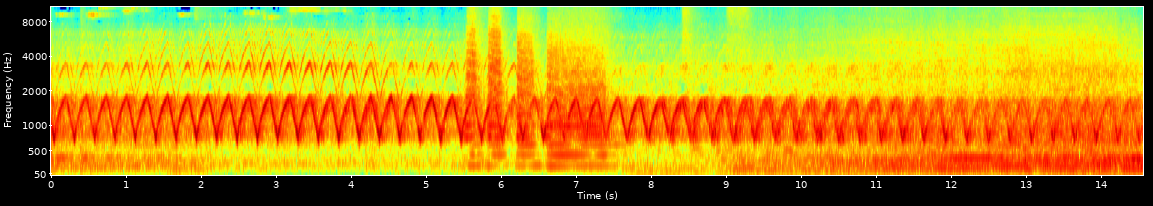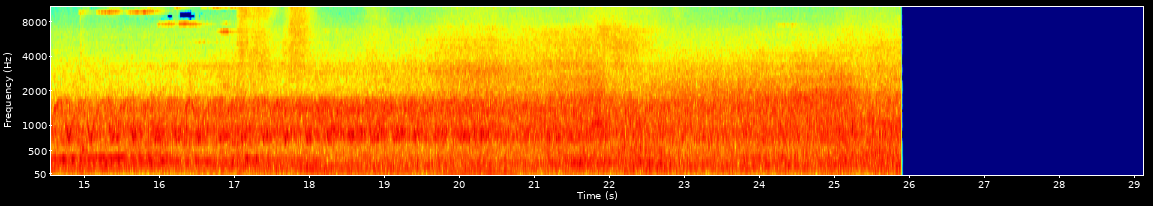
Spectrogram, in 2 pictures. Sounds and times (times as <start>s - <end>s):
Siren: 0.0s - 25.2s
Emergency vehicle: 0.0s - 25.9s.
